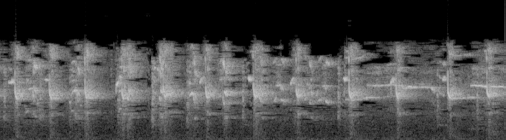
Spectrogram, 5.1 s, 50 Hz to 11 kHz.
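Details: Peregrine falcons calling at a monitored nest in Santa Cruz during the first feed of a newly seen chick, March 2019. Continuous rapid chattering of grating, high notes, roughly two or three per second, keeps up without pause.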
